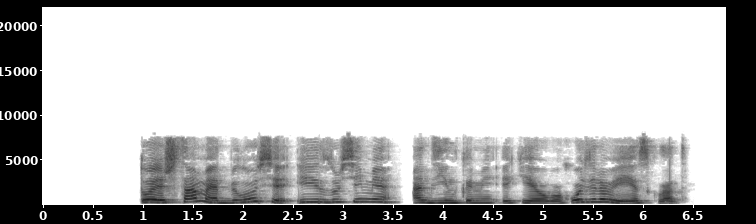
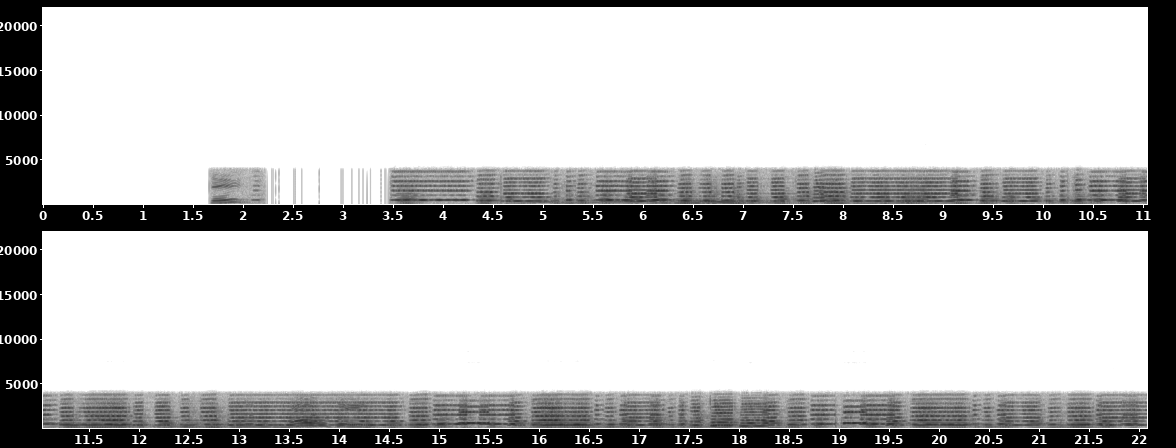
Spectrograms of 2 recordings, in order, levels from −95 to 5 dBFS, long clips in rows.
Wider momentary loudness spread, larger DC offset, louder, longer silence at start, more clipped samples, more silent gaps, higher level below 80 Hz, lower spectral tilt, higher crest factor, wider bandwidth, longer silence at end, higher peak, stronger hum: about the same, 9 LU vs 7 LU; neither; first, -17 LUFS vs -21 LUFS; second, 1 s vs 1.7 s; neither; second, 3.64-3.68 s vs 2.24-2.28 s, 2.35-3.19 s, 3.27-3.37 s; about the same, -60 dBFS vs -58 dBFS; first, -3.5 dB/octave vs -1.5 dB/octave; about the same, 16 dB vs 16 dB; first, 8 kHz vs 4.3 kHz; first, 0.5 s vs 0 s; first, -2 dBFS vs -6 dBFS; neither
